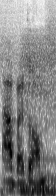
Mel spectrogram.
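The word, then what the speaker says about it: Abaddon: What about Abaden? I get that a lot of people call him Abadon, but I'm an Abaden kind of guy.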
